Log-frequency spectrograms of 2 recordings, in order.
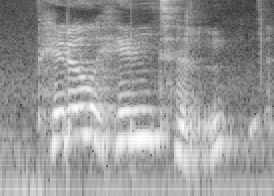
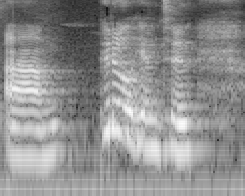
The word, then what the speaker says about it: Piddlehinton: It is Piddlehinton. Am I pronouncing that wrong? It's a bit of a mouthful. It sounds like piddle, which is like when a dog relieves themselves. Piddlehinton.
